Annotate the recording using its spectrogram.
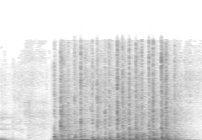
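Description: A low, rumbling knocking noise made of many rapid small knocks. It starts about half a second in and cuts off suddenly just before the end.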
